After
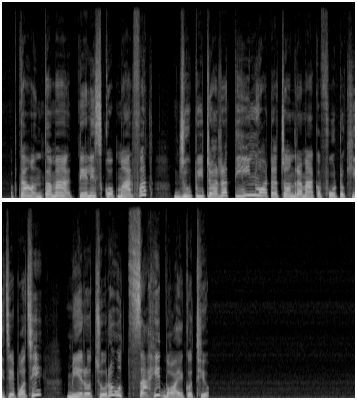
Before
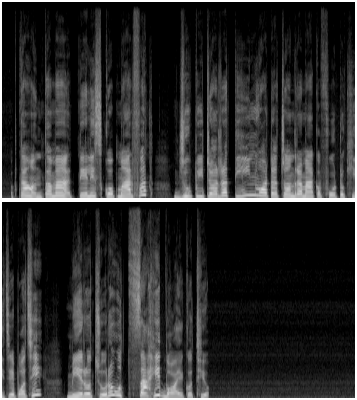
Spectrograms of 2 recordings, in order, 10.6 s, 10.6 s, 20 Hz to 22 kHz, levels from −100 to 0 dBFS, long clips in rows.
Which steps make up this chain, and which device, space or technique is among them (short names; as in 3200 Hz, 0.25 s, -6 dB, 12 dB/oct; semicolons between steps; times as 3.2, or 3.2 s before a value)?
ASMR close-microphone chain (low shelf 130 Hz +4.5 dB; compressor 6:1, threshold -28 dBFS, peak gain reduction 12.5 dB; high shelf 10000 Hz +7 dB); gain -4.5 dB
